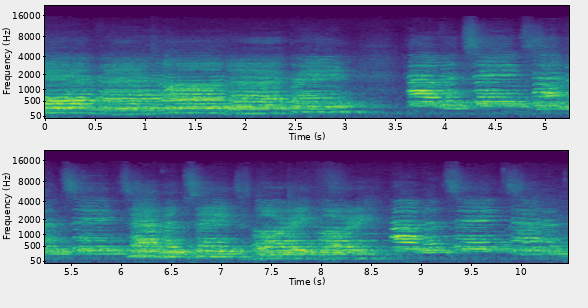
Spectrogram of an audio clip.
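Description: Small mixed church choir singing a Christmas carol a cappella, phrase by phrase. The voices die away briefly about three seconds in and come back in strongly.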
